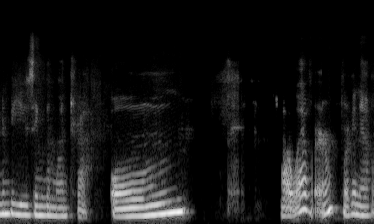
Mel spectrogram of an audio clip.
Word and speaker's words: Om: So the sound of Om actually is not meant to vibrate the front of the mouth and the lips like English. It's the tongue touches the roof of the mouth. In Kundalini, it's spelled O-N-G instead of O-M.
